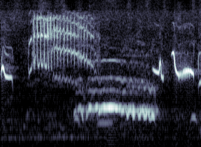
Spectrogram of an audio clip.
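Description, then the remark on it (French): Several forest birds chirp and whistle at once, a buzzy high trill layered over a longer clear whistle, with short bright tweets breaking in near the end; steady, no voices. “Les corbeaux réunirent tous les oiseaux de la forêt”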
